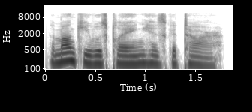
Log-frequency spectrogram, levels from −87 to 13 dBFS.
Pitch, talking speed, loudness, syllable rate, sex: 155 Hz, 190 wpm, -18 LUFS, 4.6 syllables/s, female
